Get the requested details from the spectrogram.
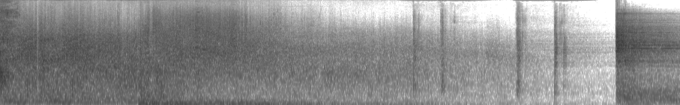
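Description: A heavy explosion booms and rumbles, then slowly fades.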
